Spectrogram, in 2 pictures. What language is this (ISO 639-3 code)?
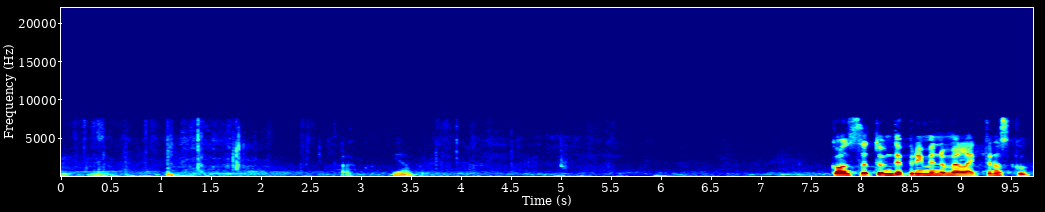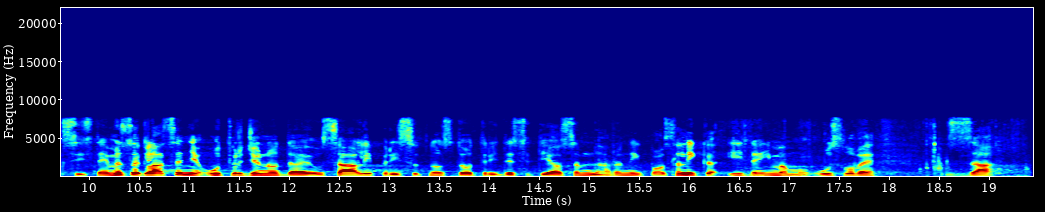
srp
